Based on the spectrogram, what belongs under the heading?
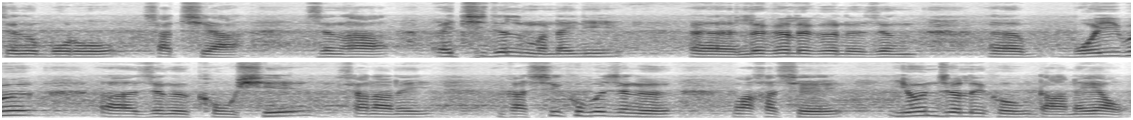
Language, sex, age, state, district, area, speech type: Bodo, male, 45-60, Assam, Chirang, rural, spontaneous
